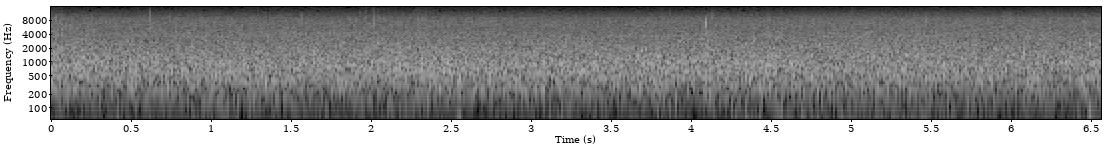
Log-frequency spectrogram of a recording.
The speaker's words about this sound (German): Gleich gehen die Pumpen des Schöpfwerks an. Das gibt eine heftige Strömung.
